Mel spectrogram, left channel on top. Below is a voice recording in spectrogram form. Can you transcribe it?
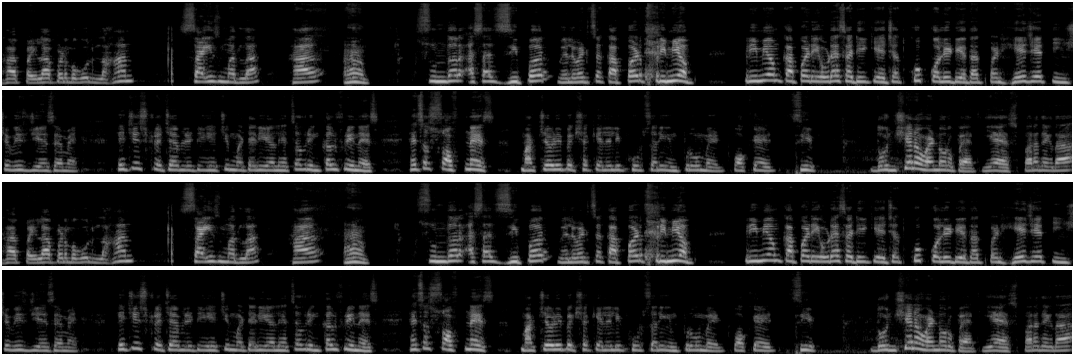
हा पहिला आपण बघू लहान साईज मधला हा सुंदर असा झिपर वेल्वेटचं कापड प्रीमियम कापड एवढ्यासाठी की याच्यात खूप क्वालिटी येतात. पण हे जे 320 GSM आहे, ह्याची स्ट्रेचेबिलिटी, ह्याची मटेरियल, ह्याचं रिंकल फ्रीनेस, ह्याचं सॉफ्टनेस, मागच्या वेळीपेक्षा केलेली खूप सारी इम्प्रूव्हमेंट, पॉकेट झिप 299 रुपयात. येस, परत एकदा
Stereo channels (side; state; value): both; normal; correlation 0.79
